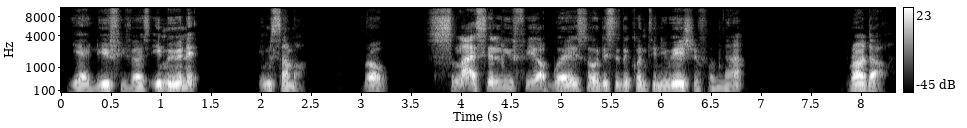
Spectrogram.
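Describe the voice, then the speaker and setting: A London man with a husky, medium-pitched voice reacts in loose street slang as he reads along with a manga. He's a reaction video creator, mixing animated exclamations with muttered asides.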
